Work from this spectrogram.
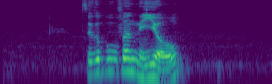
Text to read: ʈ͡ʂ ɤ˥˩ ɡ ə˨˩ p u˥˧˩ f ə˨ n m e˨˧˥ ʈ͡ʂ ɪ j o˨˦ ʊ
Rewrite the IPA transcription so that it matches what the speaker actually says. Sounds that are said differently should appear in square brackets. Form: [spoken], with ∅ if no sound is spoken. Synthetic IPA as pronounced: ʈ͡ʂ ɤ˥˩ ɡ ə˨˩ p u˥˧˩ f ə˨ n m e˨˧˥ [∅] ɪ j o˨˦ ʊ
